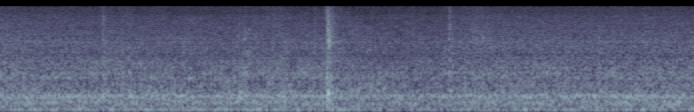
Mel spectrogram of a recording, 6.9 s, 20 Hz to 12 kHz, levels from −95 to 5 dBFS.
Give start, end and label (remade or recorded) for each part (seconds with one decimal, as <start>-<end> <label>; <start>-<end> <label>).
0.0-0.8 recorded; 0.8-4.3 remade; 4.3-6.9 recorded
